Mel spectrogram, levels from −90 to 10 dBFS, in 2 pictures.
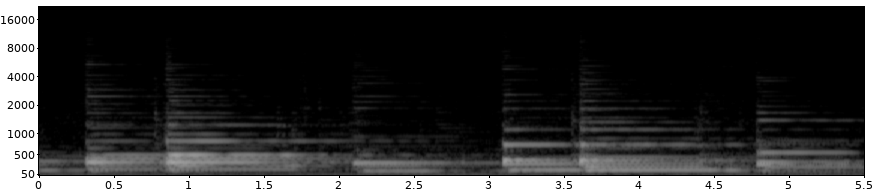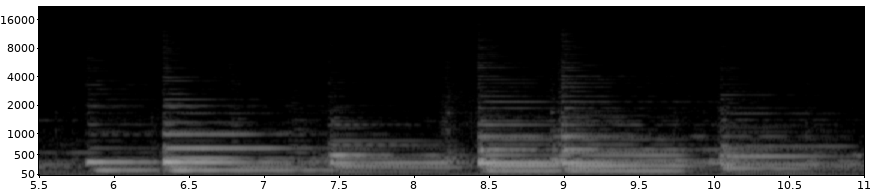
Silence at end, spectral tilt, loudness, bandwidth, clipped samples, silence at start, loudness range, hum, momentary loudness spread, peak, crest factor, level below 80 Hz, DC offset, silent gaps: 0 s; -10 dB/octave; -39 LUFS; 6 kHz; under 0.1%; 0 s; 3 LU; none; 14 LU; -18 dBFS; 20 dB; -68 dBFS; under 0.1%; none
